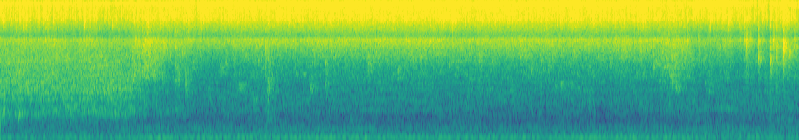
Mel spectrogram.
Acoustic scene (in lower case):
restroom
